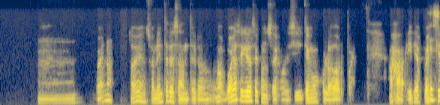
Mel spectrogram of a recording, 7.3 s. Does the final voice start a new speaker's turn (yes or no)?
no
